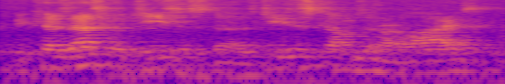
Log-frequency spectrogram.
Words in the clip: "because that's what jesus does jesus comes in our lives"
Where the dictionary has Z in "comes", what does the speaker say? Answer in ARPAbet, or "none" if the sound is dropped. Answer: Z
